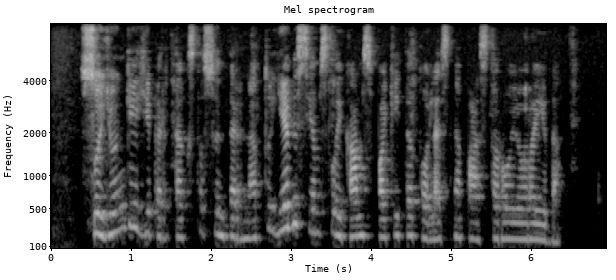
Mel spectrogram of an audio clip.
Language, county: Lithuanian, Tauragė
